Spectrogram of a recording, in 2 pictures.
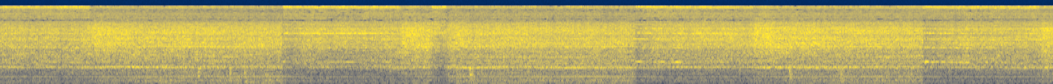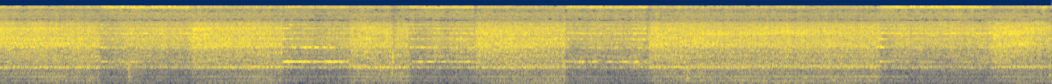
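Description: A band saw runs steadily and whines as it cuts through logs.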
